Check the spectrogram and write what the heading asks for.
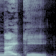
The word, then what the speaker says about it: Nike: Europeans, right? We pronounce it Nike. Do you guys pronounce it Nike? I heard it's pronounced Nike.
